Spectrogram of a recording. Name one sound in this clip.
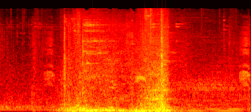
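An axe swings through the air with a heavy whoosh.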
